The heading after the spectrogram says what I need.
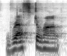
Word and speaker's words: restaurant: Restaurant is a very hard word in some languages because of the R sound.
